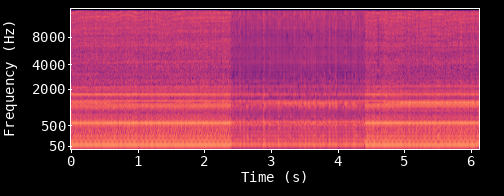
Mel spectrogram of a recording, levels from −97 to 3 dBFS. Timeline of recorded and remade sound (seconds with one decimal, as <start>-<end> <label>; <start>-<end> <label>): 0.0-2.4 recorded; 2.4-4.4 remade; 4.4-6.1 recorded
